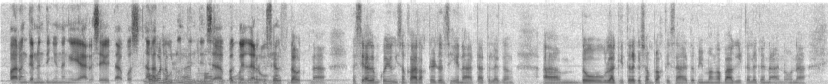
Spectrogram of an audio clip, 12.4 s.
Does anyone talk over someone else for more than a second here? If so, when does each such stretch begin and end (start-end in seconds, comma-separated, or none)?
2.2-4.2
